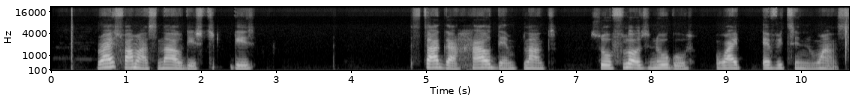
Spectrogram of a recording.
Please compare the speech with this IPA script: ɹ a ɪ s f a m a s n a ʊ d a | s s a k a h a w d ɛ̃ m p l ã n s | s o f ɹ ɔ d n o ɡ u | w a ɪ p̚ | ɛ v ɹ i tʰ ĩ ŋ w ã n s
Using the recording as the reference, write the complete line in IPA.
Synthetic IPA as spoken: ɹ a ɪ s f a m a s n a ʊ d e | s t a ɡ a h a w d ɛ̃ m p l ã n t | s o f l ɔ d n o ɡ o | w a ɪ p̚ | ɛ v ɹ i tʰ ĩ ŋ w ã n s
